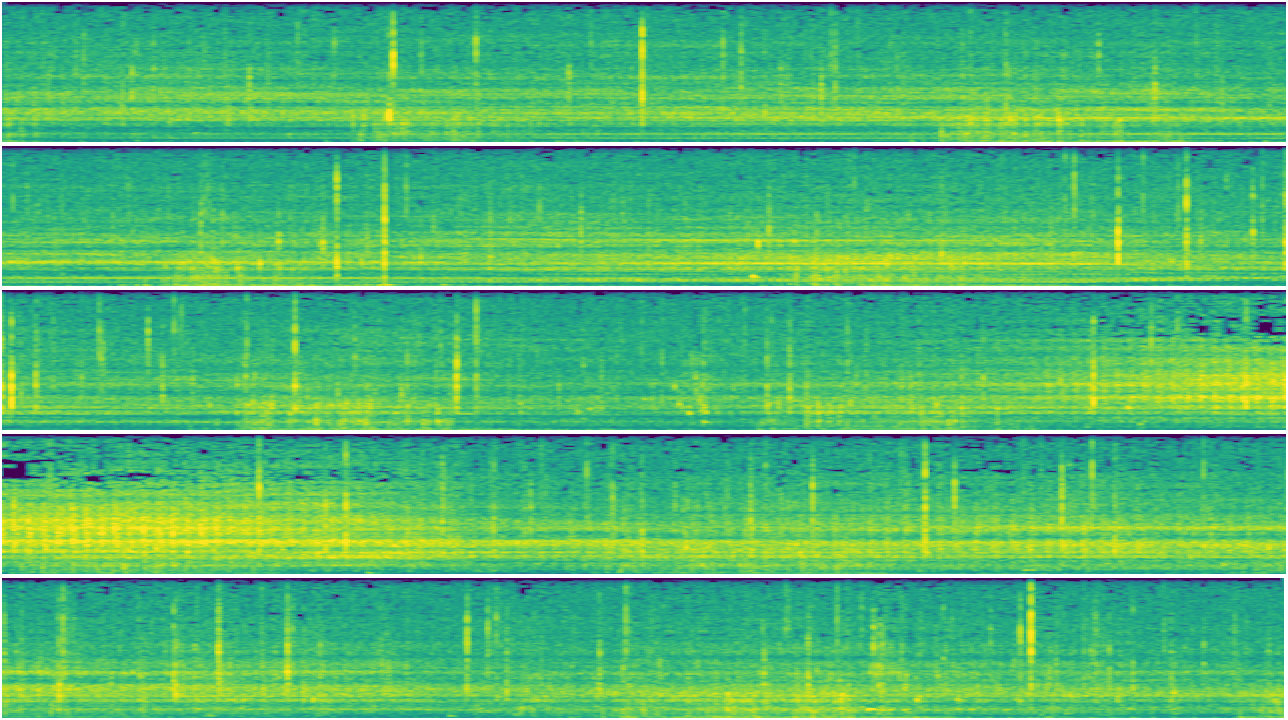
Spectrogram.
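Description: Underwater sound picked up by a camera on a coral reef: muffled rushing water with repeated low surges, and a few steady humming tones underneath that slide in pitch about ten seconds in.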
